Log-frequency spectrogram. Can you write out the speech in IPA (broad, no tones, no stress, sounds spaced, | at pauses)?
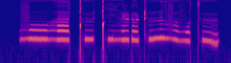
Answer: v oː ɦ ɐː ǃʰ ʉː ǃʰ i ɦ ɨ ɭ ɽ ɵ ʈʰ ɨː l v ɵ v o tʰ ʉ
